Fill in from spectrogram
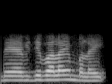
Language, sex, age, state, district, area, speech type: Bodo, female, 60+, Assam, Kokrajhar, urban, conversation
